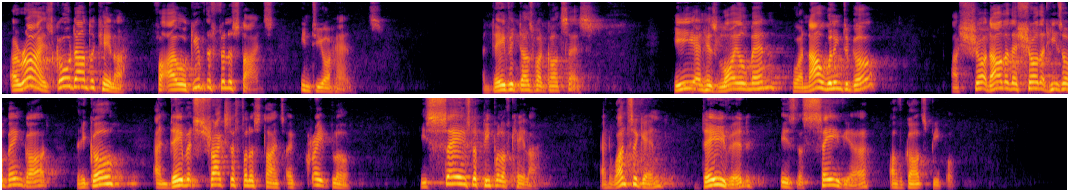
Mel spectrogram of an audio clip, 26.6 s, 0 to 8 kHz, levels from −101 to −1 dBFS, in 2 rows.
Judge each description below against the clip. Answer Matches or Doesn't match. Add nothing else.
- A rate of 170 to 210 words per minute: Doesn't match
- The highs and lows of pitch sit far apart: Matches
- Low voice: Doesn't match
